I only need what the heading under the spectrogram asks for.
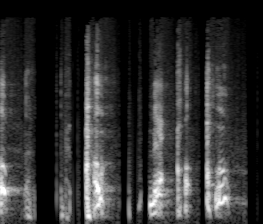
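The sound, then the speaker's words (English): A voice imitates a sick, coughing goat brought for sacrifice, with a series of rough, harsh coughs in irregular bursts, some breaking into bleating tones, fairly loud with short pauses between. “The goat they are bringing to come and sacrifice, the goat is coughing.”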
